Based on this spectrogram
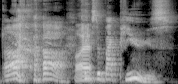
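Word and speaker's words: Kingston Bagpuize: Kingston Bagpews.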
